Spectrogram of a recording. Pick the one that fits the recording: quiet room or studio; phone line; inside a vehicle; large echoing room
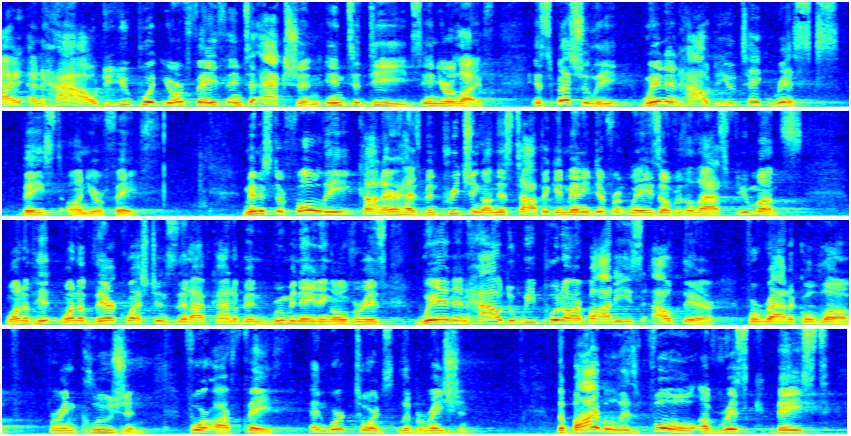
large echoing room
